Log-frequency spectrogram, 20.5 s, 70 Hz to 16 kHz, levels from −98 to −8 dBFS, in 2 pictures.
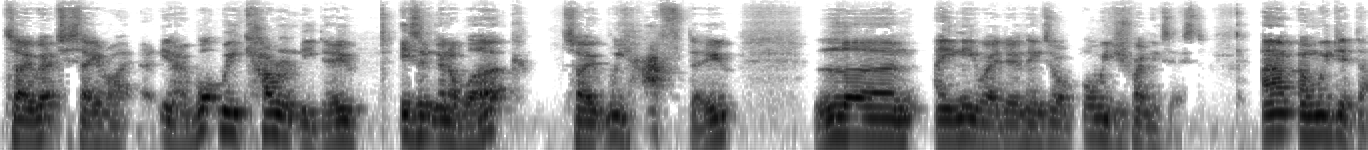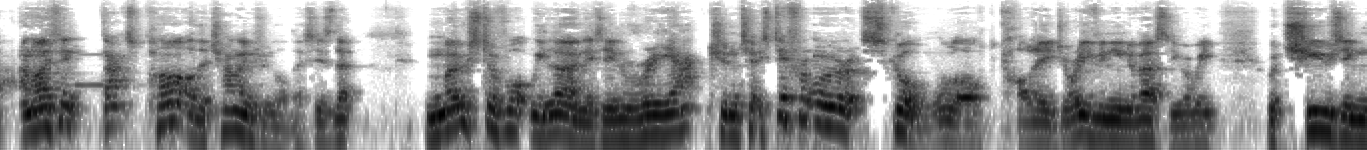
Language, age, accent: English, 40-59, British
